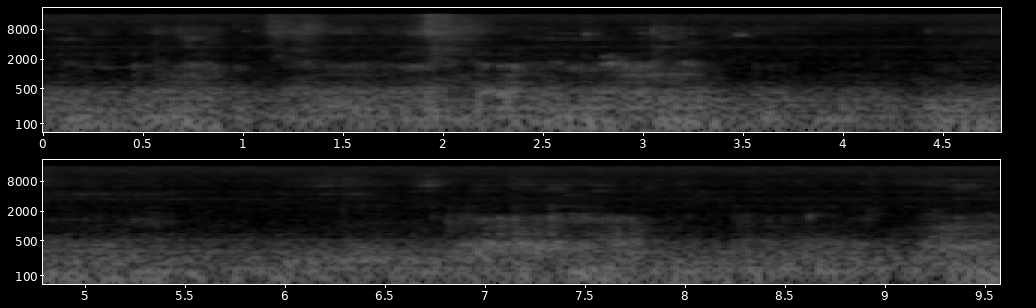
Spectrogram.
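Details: Loud purring from Tacy the cat, a dense low throbbing rumble held without break, with brief soft higher rustling near the start and end.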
